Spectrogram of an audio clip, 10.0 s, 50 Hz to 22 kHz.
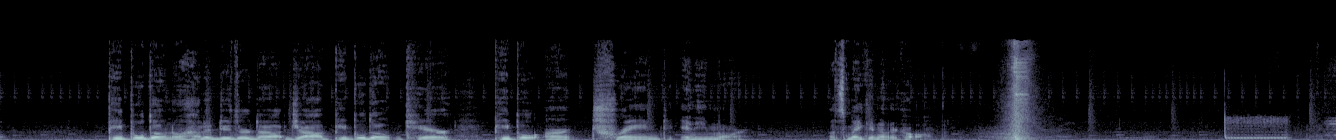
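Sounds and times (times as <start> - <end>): phone tone: 9.2 - 10.0.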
